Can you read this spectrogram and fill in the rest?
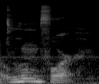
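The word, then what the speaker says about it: Dwumfour: The Michigan guys, Carlo Kemp, and I can never say his name. Michael Wumafor? – Michael Doomfor. – Yeah, I know. Doomfor. I don't know why I wanted to say Wumafor.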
